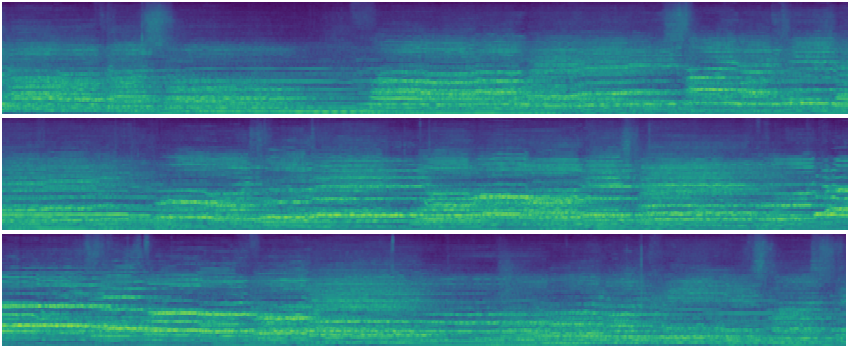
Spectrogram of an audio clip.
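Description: A choir of children and teenagers singing a Christmas carol in parts, over sustained low pipe-organ notes.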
